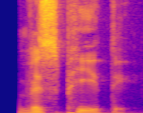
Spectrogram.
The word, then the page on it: विस्फीति: Hindi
